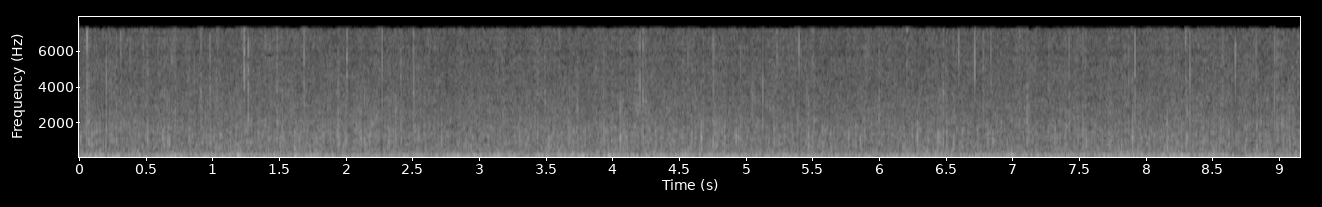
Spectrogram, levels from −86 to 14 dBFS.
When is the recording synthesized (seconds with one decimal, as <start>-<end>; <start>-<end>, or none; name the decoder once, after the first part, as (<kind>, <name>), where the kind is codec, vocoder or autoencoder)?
0.0-9.2 (autoencoder, DAC-VAE)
